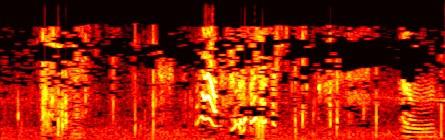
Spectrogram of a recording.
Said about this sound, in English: Come say a few words, doggy.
